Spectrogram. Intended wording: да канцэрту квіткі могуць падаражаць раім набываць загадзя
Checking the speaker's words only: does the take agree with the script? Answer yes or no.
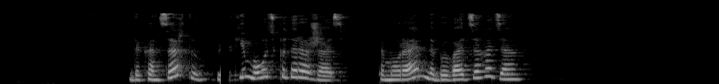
no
